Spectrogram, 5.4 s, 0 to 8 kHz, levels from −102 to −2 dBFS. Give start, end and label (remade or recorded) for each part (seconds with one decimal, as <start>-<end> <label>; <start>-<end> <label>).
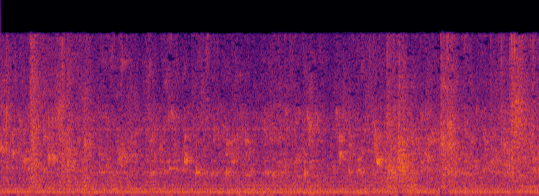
0.0-5.4 recorded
